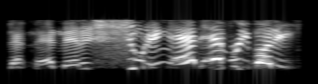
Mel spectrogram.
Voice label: Voices Male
